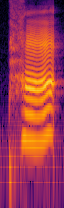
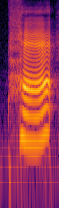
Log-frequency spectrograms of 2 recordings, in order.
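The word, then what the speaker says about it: แพ: Allergic is peh, peh.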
